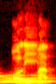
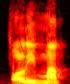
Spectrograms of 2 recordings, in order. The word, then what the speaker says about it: polymath: Polimat. Nah, kalau antum mau, ini Ustaz kasih usulan nama polimat, nama angkatannya. Polimat itu tulisannya POLYMATH. Polimat. Polimat bacanya ya.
